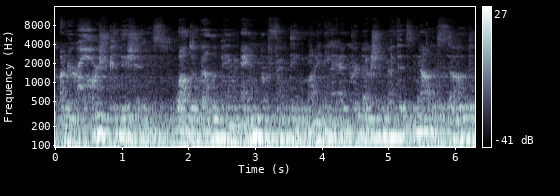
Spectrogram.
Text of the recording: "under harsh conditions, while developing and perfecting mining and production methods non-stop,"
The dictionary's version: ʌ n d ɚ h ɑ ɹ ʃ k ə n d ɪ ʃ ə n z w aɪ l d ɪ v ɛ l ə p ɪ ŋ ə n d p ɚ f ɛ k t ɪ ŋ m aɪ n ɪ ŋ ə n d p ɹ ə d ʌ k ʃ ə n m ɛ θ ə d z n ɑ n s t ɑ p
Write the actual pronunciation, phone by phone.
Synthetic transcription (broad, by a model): ʌ n d ɚ h ɑ ɹ ʃ k ə n d ɪ ʃ ə n z w aɪ l d ɪ v ɛ l ə p ɪ ŋ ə n p ɚ f ɛ k t ɪ ŋ m aɪ n ɪ ŋ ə n p ɹ ə d ʌ k ʃ ə n m ɛ θ ə d z n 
